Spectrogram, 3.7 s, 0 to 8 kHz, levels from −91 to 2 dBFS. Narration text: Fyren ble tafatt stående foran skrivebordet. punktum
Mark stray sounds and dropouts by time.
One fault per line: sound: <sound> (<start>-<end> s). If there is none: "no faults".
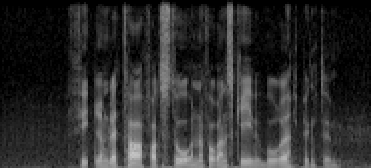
sound: dropout (0.9-0.9 s)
